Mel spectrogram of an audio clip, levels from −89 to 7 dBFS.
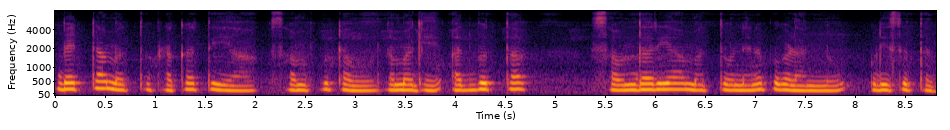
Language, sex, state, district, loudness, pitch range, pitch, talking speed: Kannada, female, Karnataka, Dakshina Kannada, -16 LUFS, 180-210 Hz, 195 Hz, 80 wpm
